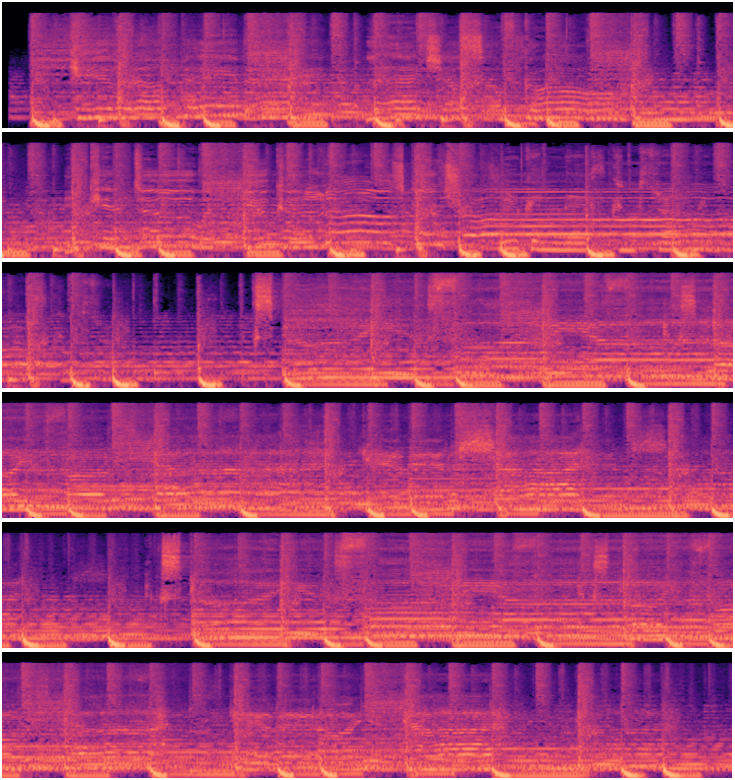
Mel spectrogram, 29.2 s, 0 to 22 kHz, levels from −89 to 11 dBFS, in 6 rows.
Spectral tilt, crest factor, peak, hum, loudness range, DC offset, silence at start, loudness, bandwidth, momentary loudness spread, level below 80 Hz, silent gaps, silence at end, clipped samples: -4.5 dB/octave; 12 dB; 0 dBFS; none; 2 LU; under 0.1%; 0.05 s; -13 LUFS; 16.5 kHz; 3 LU; -20 dBFS; none; 0 s; under 0.1%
